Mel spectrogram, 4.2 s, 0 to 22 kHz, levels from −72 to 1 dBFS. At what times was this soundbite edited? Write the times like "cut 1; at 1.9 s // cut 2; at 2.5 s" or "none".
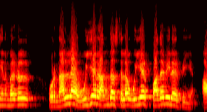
none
